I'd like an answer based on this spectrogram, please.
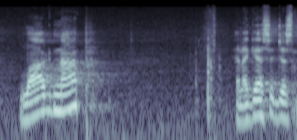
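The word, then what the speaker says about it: lagniappe: had to look this word up apparently it's pronounced log Knapp and I guess it just means like a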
